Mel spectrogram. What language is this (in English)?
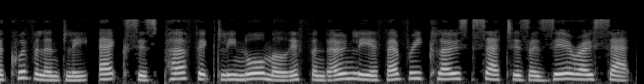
English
